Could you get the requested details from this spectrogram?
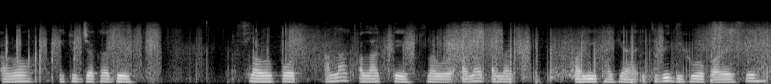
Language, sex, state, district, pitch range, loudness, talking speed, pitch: Nagamese, male, Nagaland, Kohima, 125-140 Hz, -17 LUFS, 150 wpm, 130 Hz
